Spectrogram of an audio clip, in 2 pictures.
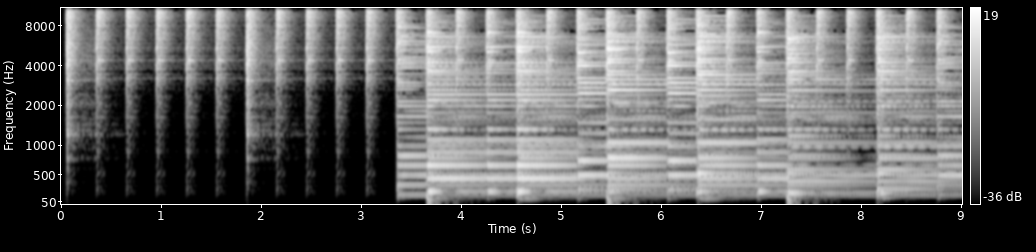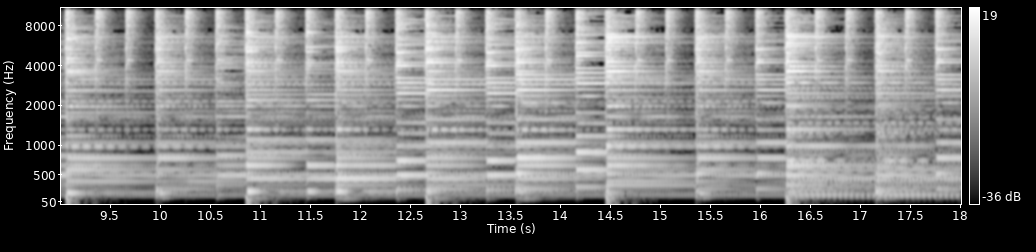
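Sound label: Melody and Chords Track, Easy Guitar and Ukulele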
